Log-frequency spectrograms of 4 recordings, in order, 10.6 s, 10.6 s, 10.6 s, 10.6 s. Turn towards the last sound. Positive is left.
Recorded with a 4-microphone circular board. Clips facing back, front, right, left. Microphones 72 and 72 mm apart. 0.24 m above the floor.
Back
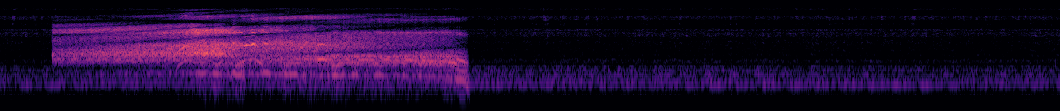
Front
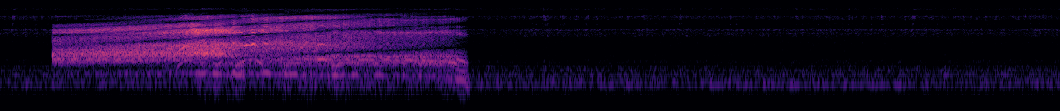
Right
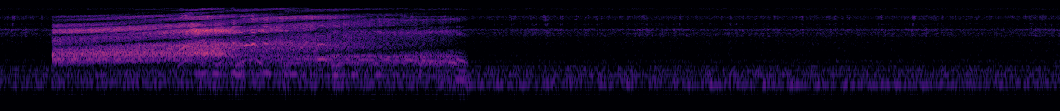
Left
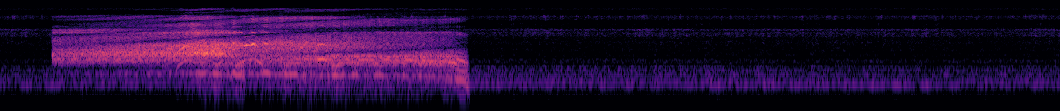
turn(degrees=120)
